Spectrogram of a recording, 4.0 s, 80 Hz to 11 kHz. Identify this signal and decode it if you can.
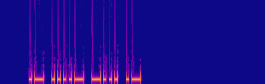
Morse code, heard as a keyed tone, about 28 wpm, 700 Hz. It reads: A4BA
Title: All Cut Numbers - 4-Digit 28wpm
